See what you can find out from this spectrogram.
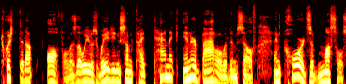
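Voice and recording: A natural voice, reading aloud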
